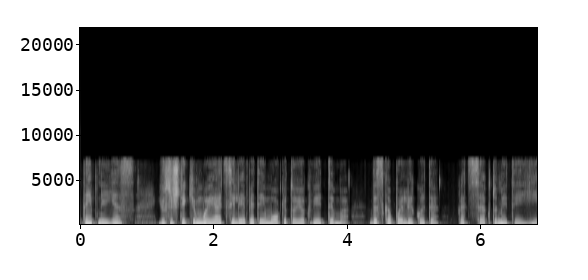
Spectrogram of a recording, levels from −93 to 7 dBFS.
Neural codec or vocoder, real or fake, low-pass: codec, 16 kHz, 4 kbps, X-Codec, HuBERT features, trained on LibriSpeech; fake; 7.2 kHz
